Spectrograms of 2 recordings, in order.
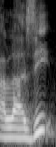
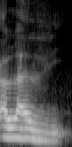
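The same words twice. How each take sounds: First: The middle consonant is a buzzing z sound. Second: The middle consonant is a voiced th sound. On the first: The speaker calls it wrong. "bukan allazi" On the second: The speaker calls it right. "tapi allazi. Lidah harus keluar"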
